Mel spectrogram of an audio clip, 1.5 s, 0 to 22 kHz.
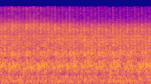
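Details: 2017 Mitsubishi Strada 4D56 common-rail diesel after repair of water-damaged injectors, tank cleaning and fuel bleeding: a steady idle with light diesel clatter and no misfire. The hard-start problem is solved.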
